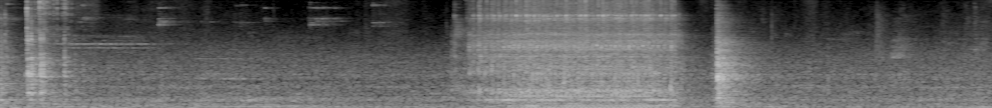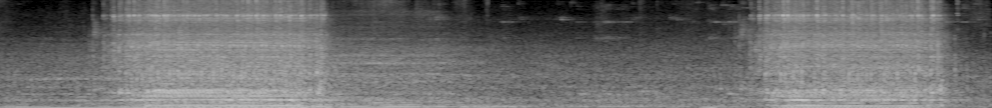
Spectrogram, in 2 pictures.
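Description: A sewing machine hems a kurta lining in three separate stitching bursts, each a loud, fast mechanical whir lasting a few seconds, with quiet handling noises in between.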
